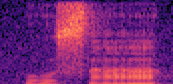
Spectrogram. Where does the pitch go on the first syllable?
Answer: low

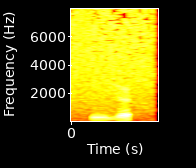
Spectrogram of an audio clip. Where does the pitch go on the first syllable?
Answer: rising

